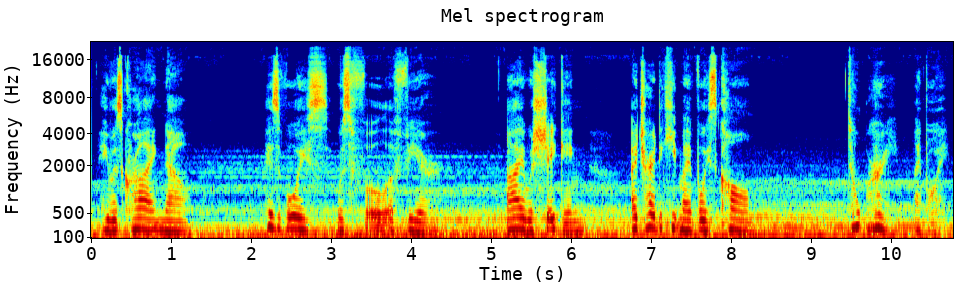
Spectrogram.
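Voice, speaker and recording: A woman's voice: on the low side, fairly even intonation, takes it slowly. A woman reading a scripted horror story as its narrator. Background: music.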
